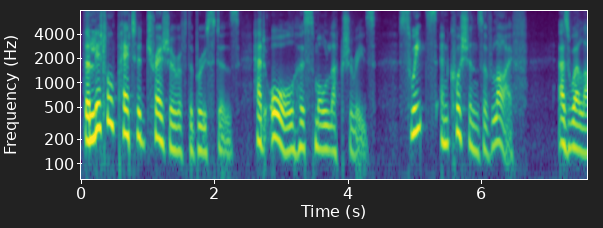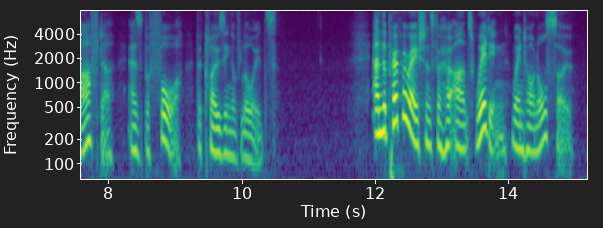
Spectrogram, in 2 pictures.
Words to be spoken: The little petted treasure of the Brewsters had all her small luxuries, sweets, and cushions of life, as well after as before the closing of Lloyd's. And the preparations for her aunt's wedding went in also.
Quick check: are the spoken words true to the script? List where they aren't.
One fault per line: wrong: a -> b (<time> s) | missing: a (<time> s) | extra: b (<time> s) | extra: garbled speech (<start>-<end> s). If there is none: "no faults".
wrong: in -> on (14.3 s)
